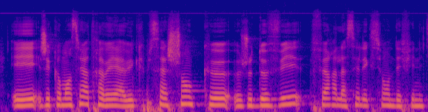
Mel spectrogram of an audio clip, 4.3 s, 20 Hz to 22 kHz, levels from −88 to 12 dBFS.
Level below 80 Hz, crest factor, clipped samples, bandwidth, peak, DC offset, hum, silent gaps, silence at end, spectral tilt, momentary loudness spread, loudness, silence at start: -48 dBFS; 14 dB; under 0.1%; 15 kHz; -14 dBFS; under 0.1%; none; none; 0 s; -5.5 dB/octave; 6 LU; -28 LUFS; 0.1 s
